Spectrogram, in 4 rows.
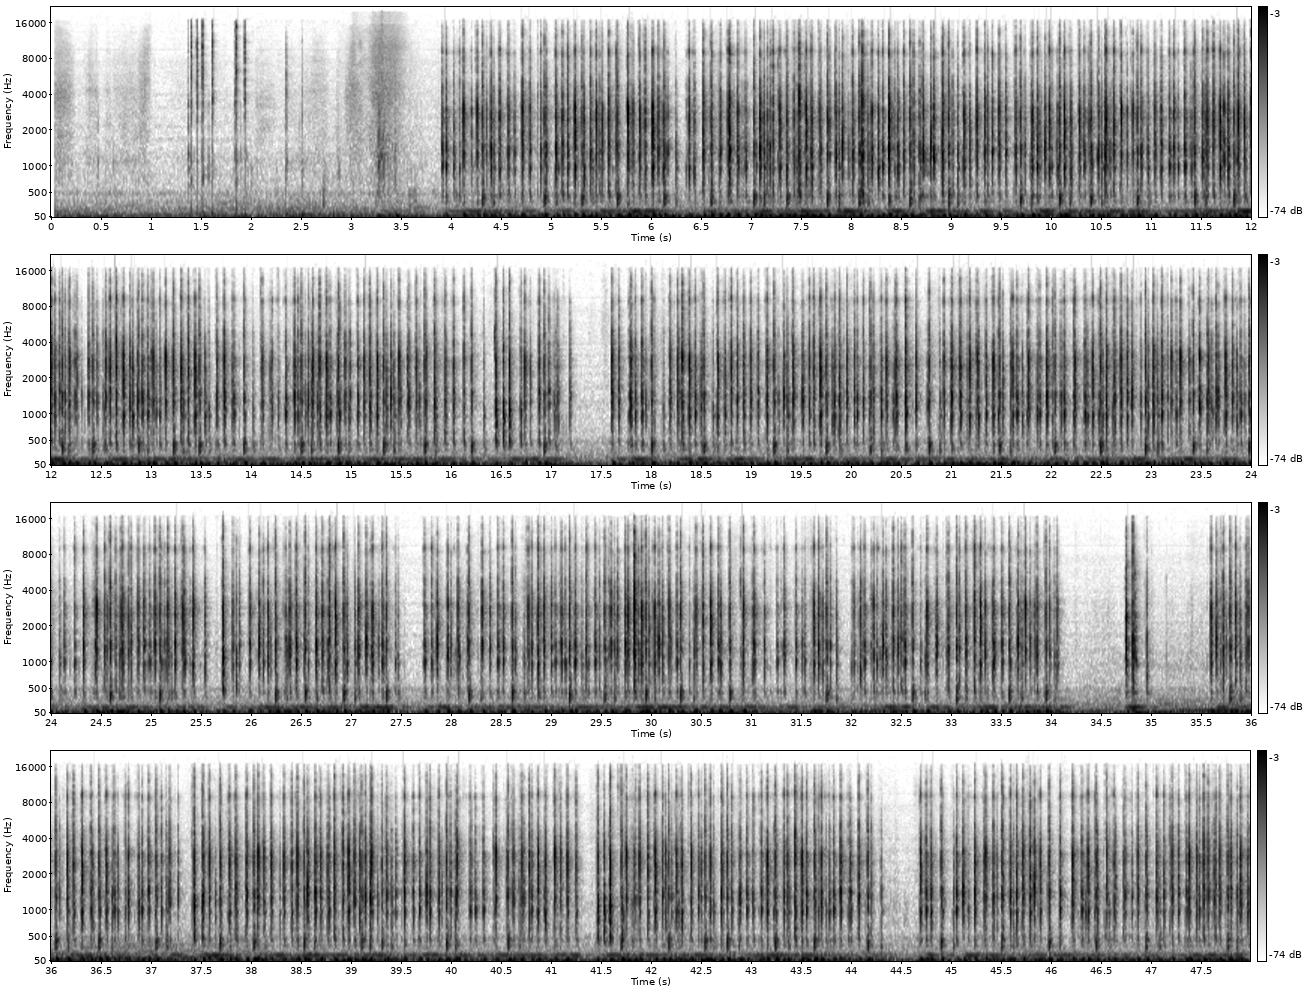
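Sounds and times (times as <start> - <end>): mechanical keyboard typing: 1.4 - 2.0, 3.9 - 35.0, 35.6 - 47.9.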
